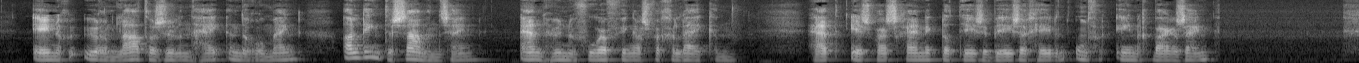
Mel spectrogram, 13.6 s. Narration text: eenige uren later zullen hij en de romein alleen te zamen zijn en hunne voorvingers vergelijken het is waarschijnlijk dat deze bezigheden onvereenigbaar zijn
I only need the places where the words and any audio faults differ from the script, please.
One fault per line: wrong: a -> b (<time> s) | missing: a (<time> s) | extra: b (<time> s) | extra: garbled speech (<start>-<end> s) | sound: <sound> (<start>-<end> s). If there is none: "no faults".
no faults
